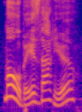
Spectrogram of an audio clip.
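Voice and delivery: high, loud mother calling out; excited high female character voice; woman's voice. Acted. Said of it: "And the woman say".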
